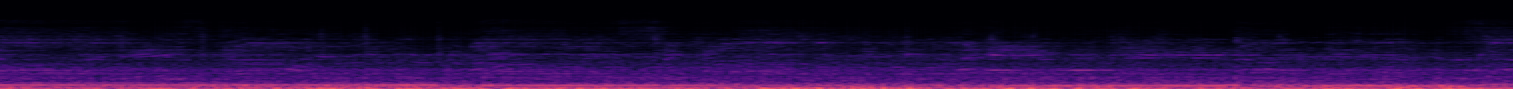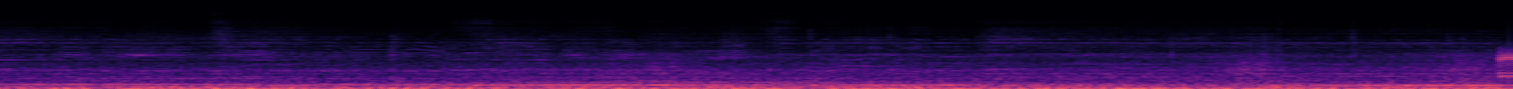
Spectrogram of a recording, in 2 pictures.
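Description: Music playing over the steady engine and road noise of a car driving.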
